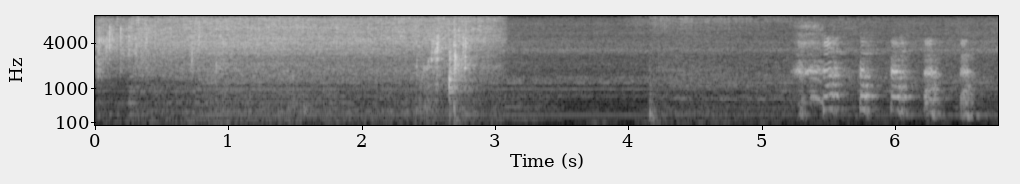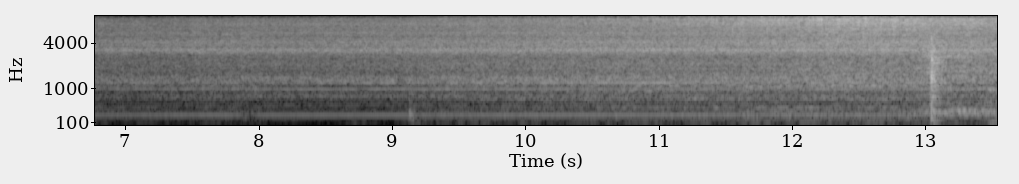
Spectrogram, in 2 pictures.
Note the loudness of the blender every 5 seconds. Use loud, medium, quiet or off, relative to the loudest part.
medium, medium, loud.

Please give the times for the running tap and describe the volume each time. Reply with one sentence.
You can hear the running tap from 0.0 to 13.4 s, getting quieter then louder.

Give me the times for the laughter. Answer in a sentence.
You can hear the laughter from 5.2 to 6.7 s.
